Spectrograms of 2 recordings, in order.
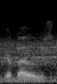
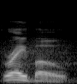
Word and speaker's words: Grabow: Now, I guess just for a little bit of history, it's been pronounced two ways, Dr. Grabow and Dr. Grabow. I'm fine either way. Sometimes I'll say either one. Usually I say Grabow.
